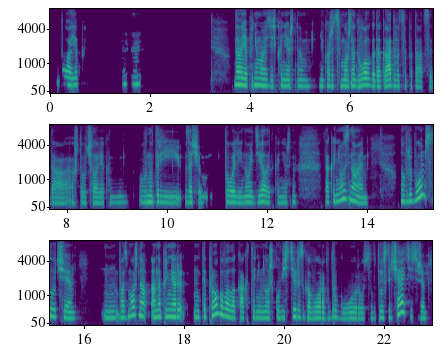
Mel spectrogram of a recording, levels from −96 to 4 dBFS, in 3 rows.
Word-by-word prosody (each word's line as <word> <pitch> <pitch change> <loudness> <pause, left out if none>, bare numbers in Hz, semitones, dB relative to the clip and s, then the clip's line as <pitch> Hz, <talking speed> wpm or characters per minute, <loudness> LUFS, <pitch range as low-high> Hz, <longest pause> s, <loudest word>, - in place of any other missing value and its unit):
Да, 235 -5 0
я 205 +1 0
пон 210 - -22 0.9
Мгм. 225 +1 -5 1.9
Да, 215 0 +7
я 195 -2 +5
понимаю, 200 -2 0
здесь, 170 -1 -2
конечно, 175 -1 -4 0.2
мне 175 - -5
кажется, 175 0 -2
можно 175 +1 +2
долго 180 +1 +2
догадываться, 170 +1 +2
пытаться, 160 -2 -8
да, 75 -1 -6
а - - -7
что 165 -1 -6
у 155 - -6
человека 155 0 -4 0.6
внутри, 170 -1 -2
и - - -15
зачем 170 - -1 0.3
то 175 -1 +1
или 160 -1 -1
иное 170 +2 -1
делает, 170 +1 -1
конечно, 160 +2 -9 0.5
так 170 +1 -2
и 190 - +2
не 195 - -1
узнаем. 205 - +2 0.7
Но 190 - 0
в 185 - -6
любом 255 - +3
случае, 195 - +2 0.5
м, 180 -1 -4
возможно, 225 +5 +3
например, 210 +1 +4 0.3
ты 210 - +2
пробовала 235 -6 +4
как-то 180 +1 -1
немножко 180 0 -1
увести 180 +4 +2
разговор 175 -3 +1
в 170 - -13
другое 170 -3 -4
русло? 160 0 -6
Вот 165 - -12
вы 180 - -1
встречаетесь 200 - +4
уже, 175 -2 0
180 Hz, 135 wpm, -34 LUFS, 170-200 Hz, 1.9 s, Да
